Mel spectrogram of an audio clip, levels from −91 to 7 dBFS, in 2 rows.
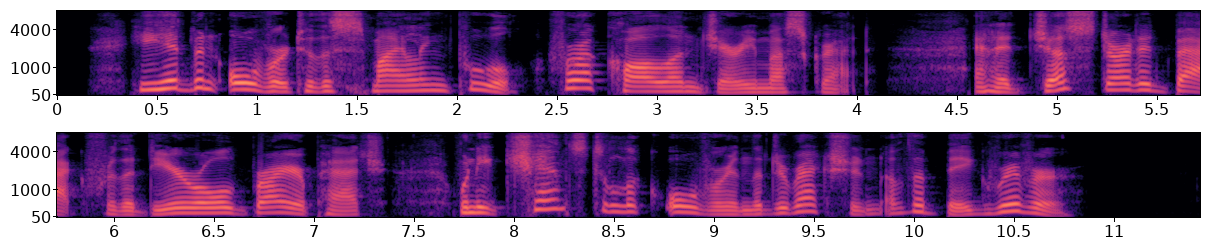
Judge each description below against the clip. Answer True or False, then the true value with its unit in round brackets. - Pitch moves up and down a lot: True (6.9 semitones)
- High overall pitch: False (180 Hz)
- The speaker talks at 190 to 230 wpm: True (200 wpm)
